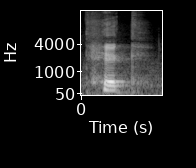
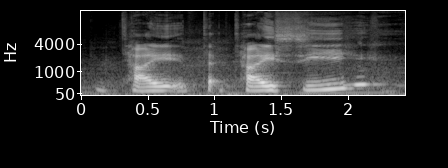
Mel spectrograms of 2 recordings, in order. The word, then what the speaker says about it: TYC: and then there's Tick, which is which is technically the correct way to pronounce it.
